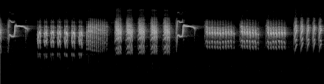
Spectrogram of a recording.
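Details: Sedge warbler (Acrocephalus schoenobaenus) song opening with a sweeter slurred whistle, then chattering ticks and broad harsh buzzes, with another whistled phrase midway.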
